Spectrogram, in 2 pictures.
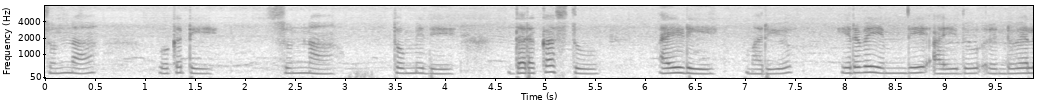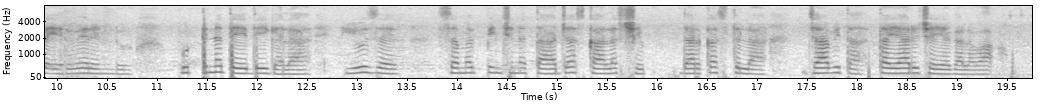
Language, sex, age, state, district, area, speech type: Telugu, female, 18-30, Andhra Pradesh, West Godavari, rural, read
